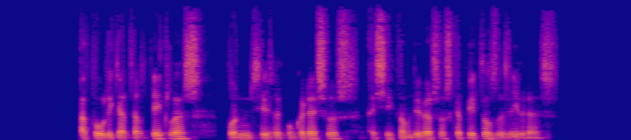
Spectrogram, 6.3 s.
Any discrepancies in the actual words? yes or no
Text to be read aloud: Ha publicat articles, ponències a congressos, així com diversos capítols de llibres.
no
